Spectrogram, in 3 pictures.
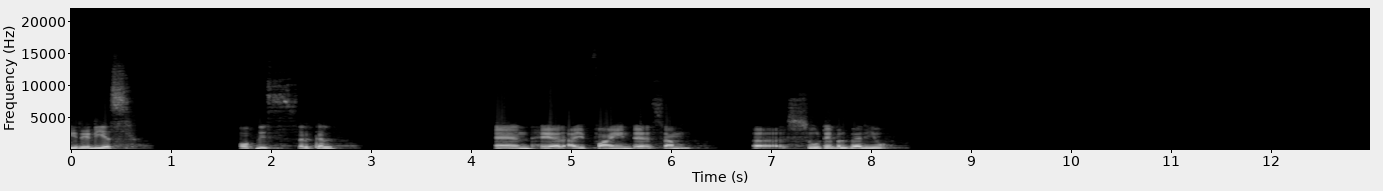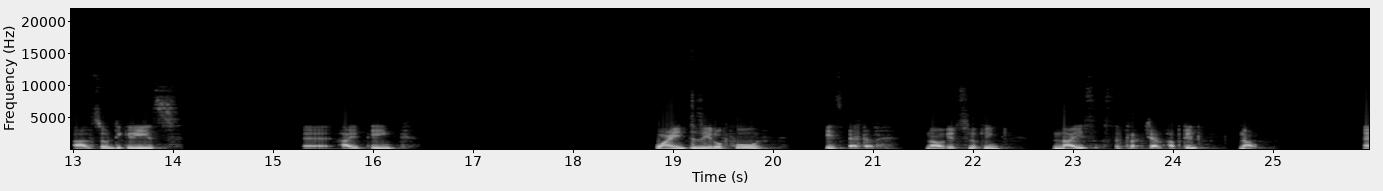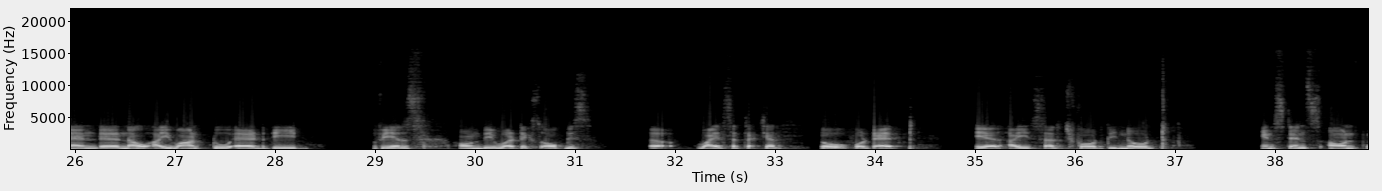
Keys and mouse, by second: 3.5 shift+click, 4.4-10.4 shift+middle drag, 14.0 shift+middle click, 14.3-17.1 shift+drag, 17.3-20.3 drag, 21.3 click, 21.4 middle click, 22.3-23.1 middle drag, 23.5-24.0 middle drag, 24.6 middle click, 26.3 middle click, 30.8-32.3 middle drag, 33.1 middle click, 33.9 middle click, 34.4 middle click, 35.4 middle click, 35.9 click, 36.9 shift+a.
